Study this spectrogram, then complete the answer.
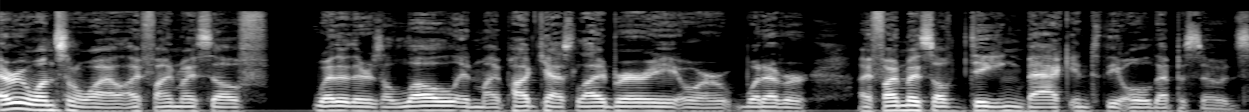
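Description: A man with a medium pitch and a normal speaking voice talks at a moderate pace with fairly even intonation. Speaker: podcast host. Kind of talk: casual chat. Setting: video call.

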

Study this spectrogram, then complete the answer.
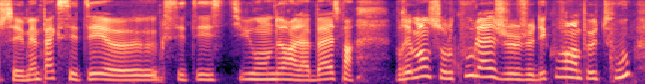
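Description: This woman has a plain, everyday voice at a medium pitch. She talks at a fairly quick pace with lively intonation. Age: 20s. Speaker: listener guest. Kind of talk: casual chat.

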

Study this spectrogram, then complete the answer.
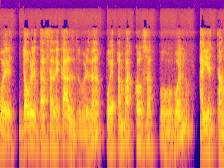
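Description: A man talks at a fairly slow pace. His pitch sits in the medium range, with vocal fry. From Fuente de Andalucía, Seville province. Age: 70s. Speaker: retired teacher. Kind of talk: radio interview.

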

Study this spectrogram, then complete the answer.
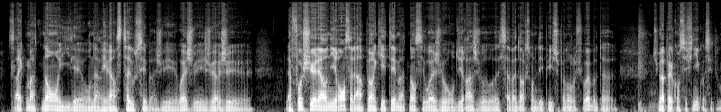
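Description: Very deep and low in pitch, a man rattles along at a very fast pace in a monotone, flat delivery. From France. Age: 20s. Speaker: working-holiday traveller. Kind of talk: radio interview. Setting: radio studio. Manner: halting.

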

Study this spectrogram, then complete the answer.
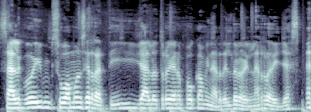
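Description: Using a plain, everyday voice, a man moves at a fairly quick pace, his pitch varying in an ordinary way. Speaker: podcast host. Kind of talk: scripted intro narration; casual interview chat. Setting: studio.

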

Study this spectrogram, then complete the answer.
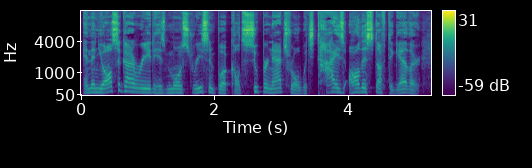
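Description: Fairly high-pitched male voice at a fairly quick pace, with ordinary pitch variation, in a very clean recording, silent background, dry and close with no echo. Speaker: comedian and writer. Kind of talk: casual chat. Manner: excited, enthusiastic.

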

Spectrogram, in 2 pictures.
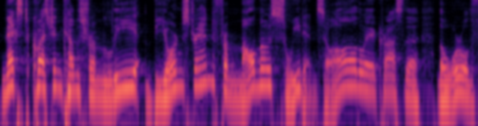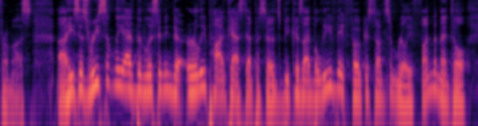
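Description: A man talks at a fairly quick pace in a fairly high voice with a dark, mellow tone and very wide pitch swings. The recording is very clean, with a silent background. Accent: American. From US Pacific Northwest (Seattle). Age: 40s. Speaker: homebrewing podcast host. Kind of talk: casual chat.

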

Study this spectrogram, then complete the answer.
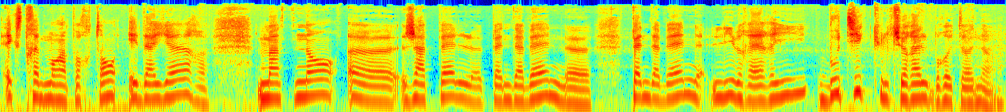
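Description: At a very slow pace, a woman with a fairly low pitch talks with ordinary pitch variation amid noticeable background noise. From Brittany. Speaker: bookseller. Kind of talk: interview.

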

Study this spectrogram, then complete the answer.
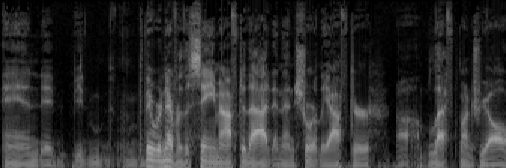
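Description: A man talks at a fairly quick pace with vocal fry and ordinary pitch variation in a very clean recording with a silent background. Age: 40s. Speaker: wrestling podcast host. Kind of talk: solo casual commentary.

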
